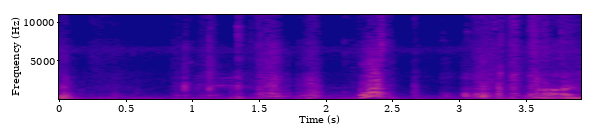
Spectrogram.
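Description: Zippers on a fishing tackle survival bag are pulled open in several quick, close, rasping strokes over faint background noise, with no one speaking.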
